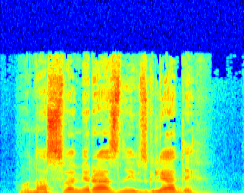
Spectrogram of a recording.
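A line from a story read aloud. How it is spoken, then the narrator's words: Quiet. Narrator (Russian): тихо ответил Родригес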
